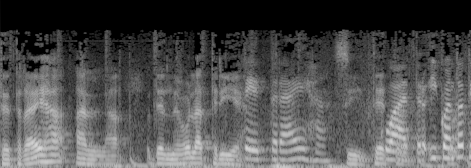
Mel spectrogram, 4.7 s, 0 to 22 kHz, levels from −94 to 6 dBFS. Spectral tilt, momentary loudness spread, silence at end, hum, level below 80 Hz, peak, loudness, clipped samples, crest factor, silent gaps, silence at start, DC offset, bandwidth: -6 dB/octave; 11 LU; 0 s; none; -30 dBFS; -2 dBFS; -19 LUFS; under 0.1%; 16 dB; none; 0 s; under 0.1%; 10.5 kHz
